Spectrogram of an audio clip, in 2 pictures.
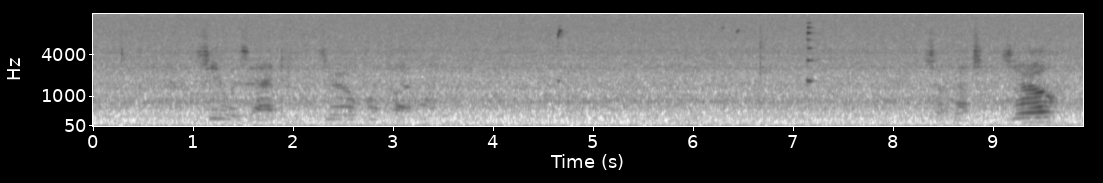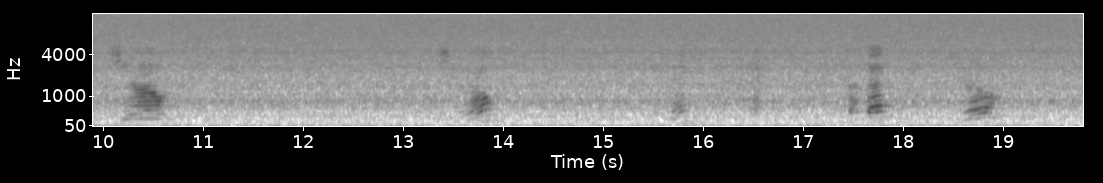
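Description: An elderly man speaks calmly in short phrases, close by.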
